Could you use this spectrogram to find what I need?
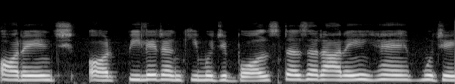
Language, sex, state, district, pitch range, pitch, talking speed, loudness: Hindi, female, Madhya Pradesh, Bhopal, 200-220 Hz, 210 Hz, 160 wpm, -12 LUFS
